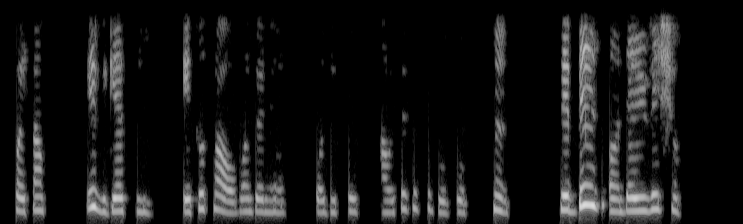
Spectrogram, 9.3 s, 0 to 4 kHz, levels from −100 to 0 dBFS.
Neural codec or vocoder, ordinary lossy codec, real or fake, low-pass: none; none; real; 3.6 kHz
